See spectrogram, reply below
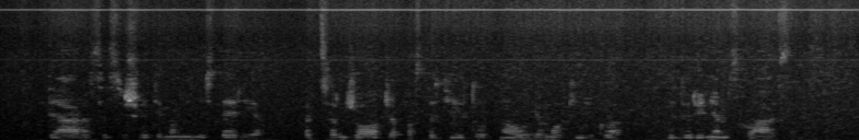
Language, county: Lithuanian, Vilnius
